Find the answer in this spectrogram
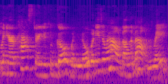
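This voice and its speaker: A woman talks at a very fast pace with very wide pitch swings. The room echo is audible, and there is light background noise. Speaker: pastor. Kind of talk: spoken word sermon. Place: church. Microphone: camera far.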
